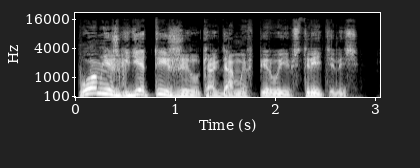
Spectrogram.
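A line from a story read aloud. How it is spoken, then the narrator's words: Snapped. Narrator (Russian): огрызнулся мой наставник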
